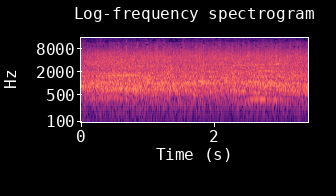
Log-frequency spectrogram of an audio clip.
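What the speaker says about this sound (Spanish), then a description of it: "Quiero un aplauso para el gobernador de Durán." A large outdoor political rally crowd gives sustained, dense applause for a state governor, loud and steady throughout with a roaring crowd texture.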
